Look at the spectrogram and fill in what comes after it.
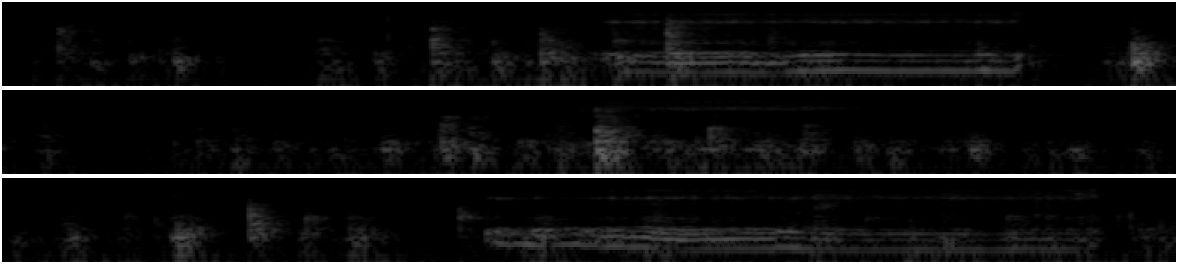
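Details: Sleeping dog: two long, deep, rumbling snores about seven seconds apart, with snuffly breathing noise between them; snoring.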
